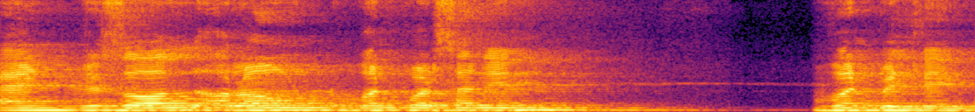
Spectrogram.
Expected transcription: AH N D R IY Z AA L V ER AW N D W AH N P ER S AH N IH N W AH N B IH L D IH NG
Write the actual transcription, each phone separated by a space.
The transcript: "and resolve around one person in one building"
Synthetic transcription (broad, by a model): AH N D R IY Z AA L ER AW N D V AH N P ER S AH N IH N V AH N B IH L D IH NG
